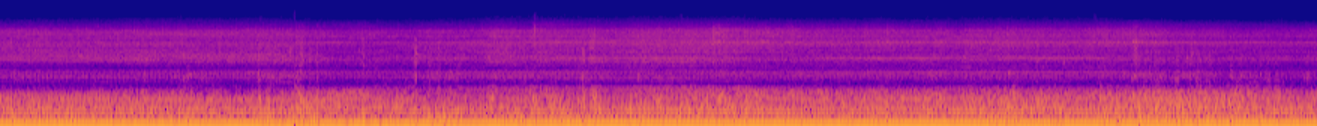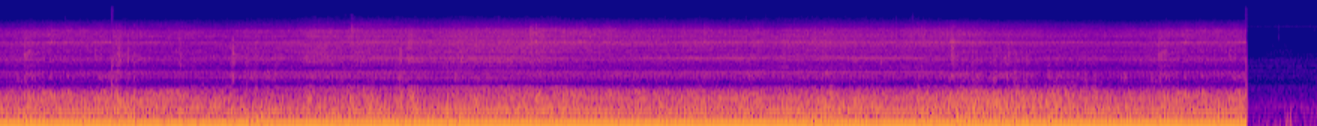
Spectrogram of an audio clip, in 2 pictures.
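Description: Yamaha Grizzly ATV's single-cylinder engine running at a steady speed while riding across a frozen lake. It cuts off abruptly near the end.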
